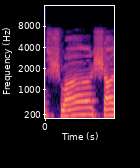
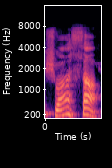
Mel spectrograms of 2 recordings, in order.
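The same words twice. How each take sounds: First: "श्वासा" slow, as shwaa-shaa; wrong palatal sh. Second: "श्वासा" as shwaa-saa; correct dental s. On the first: Teacher showing what to avoid, shwaa-shaa for "श्वासा". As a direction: stretch "श्वासा" with sh in the second syllable. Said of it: "नहीं". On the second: Teacher correcting student, dental s in "श्वासा". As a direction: give "श्वासा" a clear s in the second syllable. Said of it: "दंत्य सकार है". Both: Shown as a demonstration.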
